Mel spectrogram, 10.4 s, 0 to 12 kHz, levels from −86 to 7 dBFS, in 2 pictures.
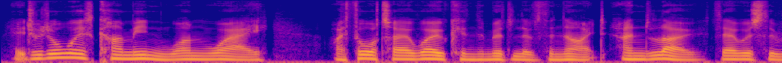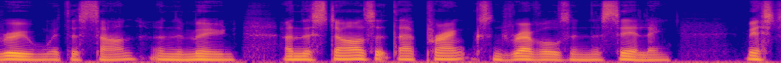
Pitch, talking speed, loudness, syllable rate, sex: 130 Hz, 230 wpm, -17 LUFS, 5.5 syllables/s, male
